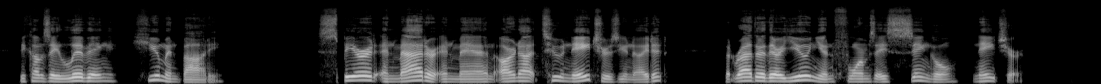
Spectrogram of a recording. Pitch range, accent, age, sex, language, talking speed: 130-155 Hz, American, 30-49, male, English, 125 wpm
